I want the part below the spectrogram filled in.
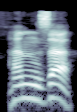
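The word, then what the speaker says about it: همزة: কিভাবে চিনবো এবং এটাও গলার শেষ শুরু থেকে হবে কোথা থেকে সরি গলার শেষে থেকে হবে কোথা থেকে শেষ থেকে উচ্চারণ হাঁ হামজা হামজাহ হামজাহ হামজাহ হামজাহ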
